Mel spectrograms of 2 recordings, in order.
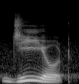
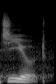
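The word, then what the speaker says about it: geode: ஜியோடுங்கிறத எப்படி ப்ரொனவுன்ஸ் பண்ணுவோம்? ஜியோட். சரியா? ஜியோட். அடுத்த கஷ்டமான சின்னம்ஸ் இருக்குது.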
